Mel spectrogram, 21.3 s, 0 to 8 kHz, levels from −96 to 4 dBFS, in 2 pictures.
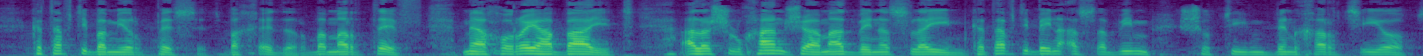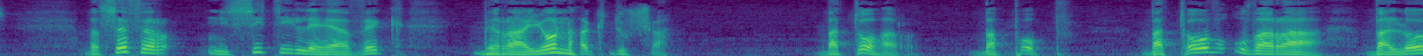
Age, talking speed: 60-79, 75 wpm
